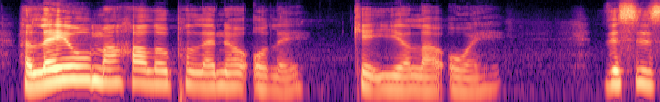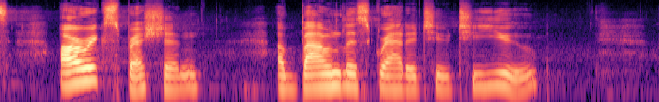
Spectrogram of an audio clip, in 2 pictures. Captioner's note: speaking olelo Hawaii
